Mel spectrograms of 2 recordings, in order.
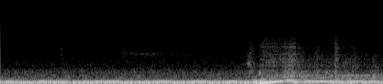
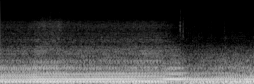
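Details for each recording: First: Corvette C7 Stingray after its damaged, hacked factory exhaust was replaced with a bolt-on Armytrix exhaust. A deep, even V8 idle rumble with three sharp throttle blips that rise and fall cleanly gives a healthy, finely tuned exhaust note. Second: Corvette C7 Stingray V8 with the catalytic converters removed and a check engine light on, accelerating from a stoplight with increasing throttle: loud deep unmuffled exhaust drone that is painful in the cabin.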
